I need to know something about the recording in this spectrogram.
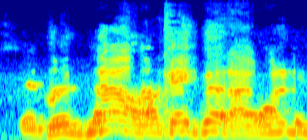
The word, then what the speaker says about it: Riddall: Describe a bit of what Mintent is about, and I want to make sure I'm pronouncing your name right. It is Riddall? Riddell, actually, yeah. It's Riddell, okay, good.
